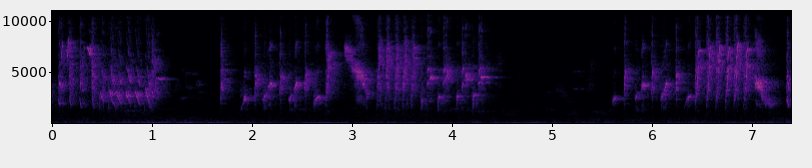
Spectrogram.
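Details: Balkan goldfinch (Carduelis carduelis balcanica) entered in an online world goldfinch song championship: long bursts of fast, bright twittering and buzzy trills, broken by two short silent gaps before the chatter resumes.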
